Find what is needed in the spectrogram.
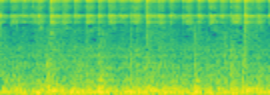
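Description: Acoustic drum kit played fast in a rock drum part: a continuous cymbal wash over dense, rapid drum strokes.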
